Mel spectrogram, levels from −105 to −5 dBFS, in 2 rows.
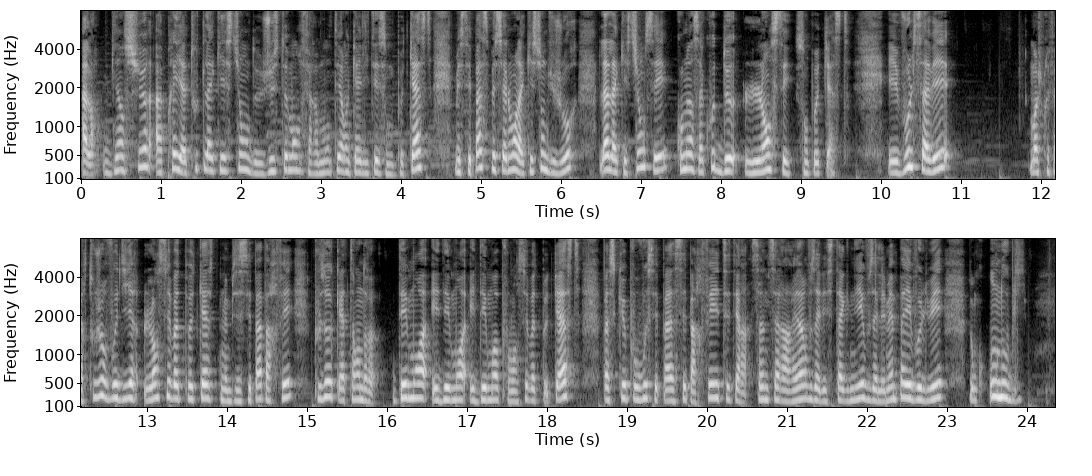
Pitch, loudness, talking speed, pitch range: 220 Hz, -26 LUFS, 230 wpm, 200-245 Hz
